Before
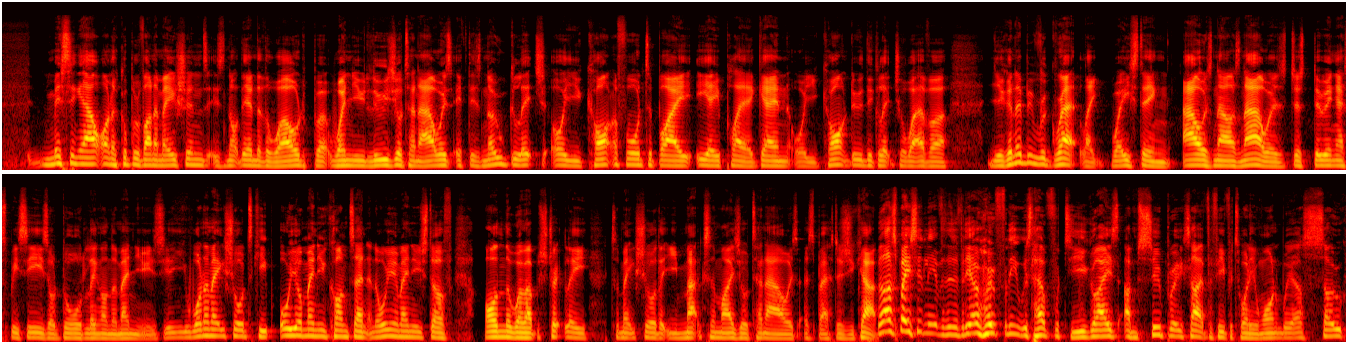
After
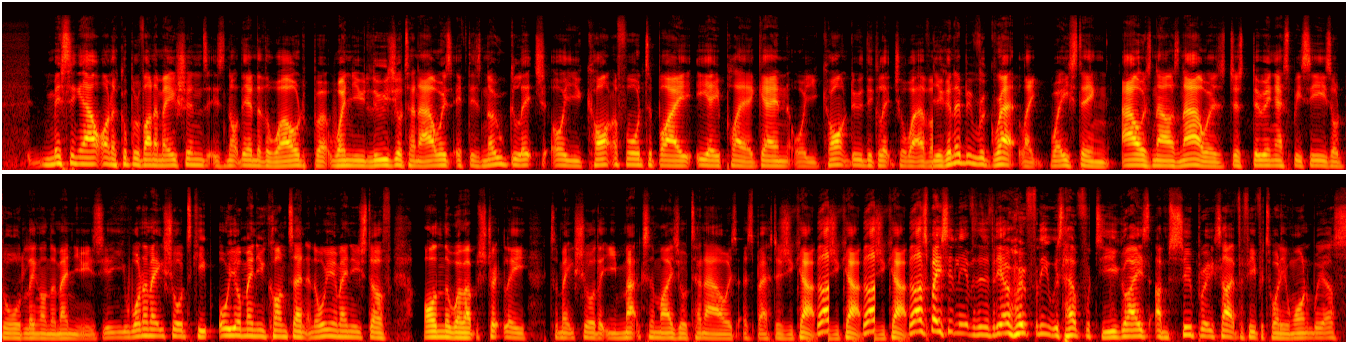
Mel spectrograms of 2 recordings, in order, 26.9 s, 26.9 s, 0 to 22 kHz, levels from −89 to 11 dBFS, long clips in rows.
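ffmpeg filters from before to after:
ffmpeg -i in.wav -filter_complex "[0:a]asplit=4[link_01][link_02][link_03][link_04];[link_01]atrim=end=9.302[link_05];[link_02]atrim=start=9.908:end=22.312[link_06];[link_03]atrim=start=21.848:end=22.312[link_07];[link_04]atrim=start=21.848[link_08];[link_05][link_06]acrossfade=duration=0.004:curve1=hsin:curve2=hsin[link_09];[link_09][link_07]acrossfade=duration=0.004:curve1=hsin:curve2=hsin[link_10];[link_10][link_08]acrossfade=duration=0.004:curve1=hsin:curve2=hsin" out.wav

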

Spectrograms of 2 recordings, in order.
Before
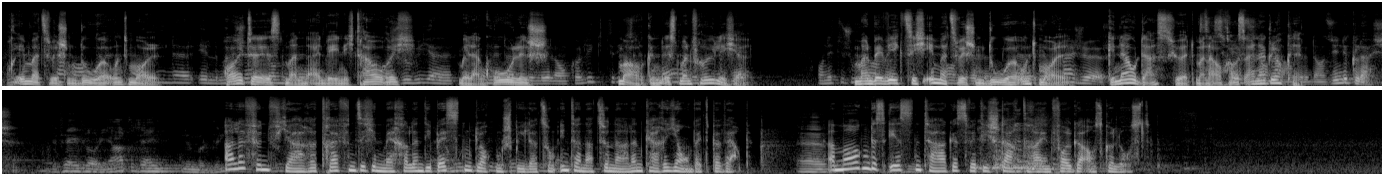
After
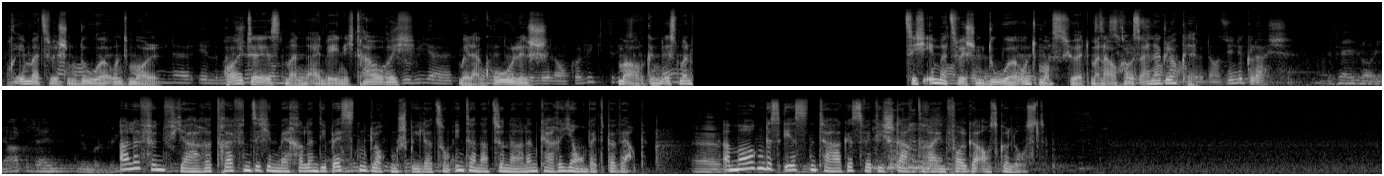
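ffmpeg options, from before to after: ffmpeg -i in.wav -filter_complex "[0:a]asplit=4[link_01][link_02][link_03][link_04];[link_01]atrim=end=6.91,asetpts=PTS-STARTPTS,afade=type=out:start_time=6.906:duration=0.004:curve=hsin[link_05];[link_02]atrim=start=6.91:end=9.04,asetpts=PTS-STARTPTS,volume=0[link_06];[link_03]atrim=start=9.04:end=10.472,asetpts=PTS-STARTPTS,afade=type=in:duration=0.004:curve=hsin[link_07];[link_04]atrim=start=11.518[link_08];[link_05][link_06][link_07]concat=n=3:v=0:a=1[link_09];[link_09][link_08]acrossfade=duration=0.004:curve1=hsin:curve2=hsin" out.wav

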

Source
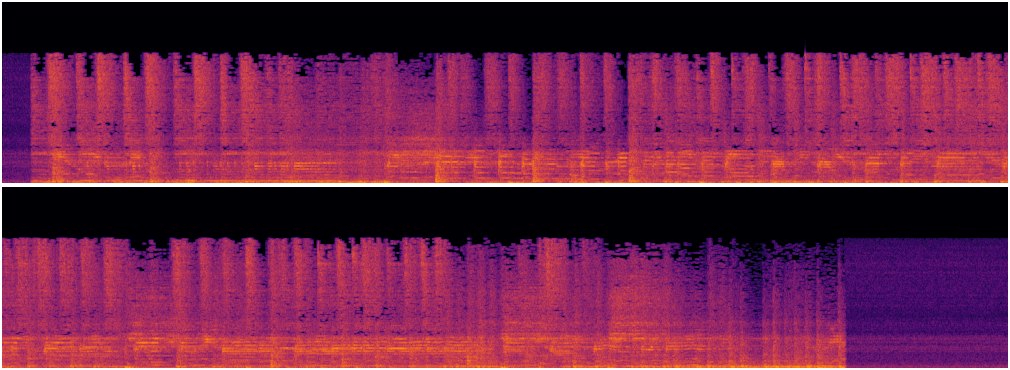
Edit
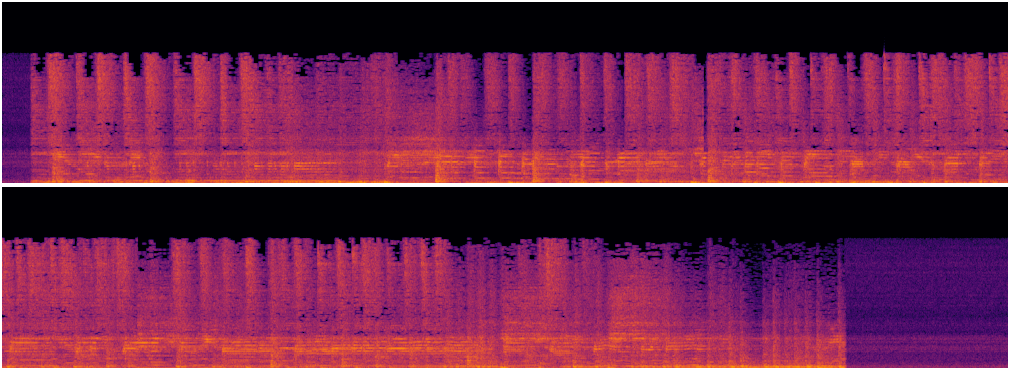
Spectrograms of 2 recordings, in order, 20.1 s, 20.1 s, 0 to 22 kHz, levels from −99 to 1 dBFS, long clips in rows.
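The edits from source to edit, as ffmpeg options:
ffmpeg -i in.wav -filter_complex "[0:a]asplit=4[link_01][link_02][link_03][link_04];[link_01]atrim=end=6.222[link_05];[link_02]atrim=start=10.618:end=11.412[link_06];[link_03]atrim=start=6.218:end=10.622[link_07];[link_04]atrim=start=11.408[link_08];[link_05][link_06]acrossfade=duration=0.004:curve1=hsin:curve2=hsin[link_09];[link_09][link_07]acrossfade=duration=0.004:curve1=hsin:curve2=hsin[link_10];[link_10][link_08]acrossfade=duration=0.004:curve1=hsin:curve2=hsin" out.wav

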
